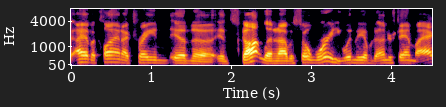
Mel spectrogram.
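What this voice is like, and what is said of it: Soothing Arkansas Southern accent. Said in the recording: “love your accent ... maybe the Arkansas thing that is, it's, um, I don't know, it's, it's soothing and, and, and it's, and it's, um, it seems real authentic”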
